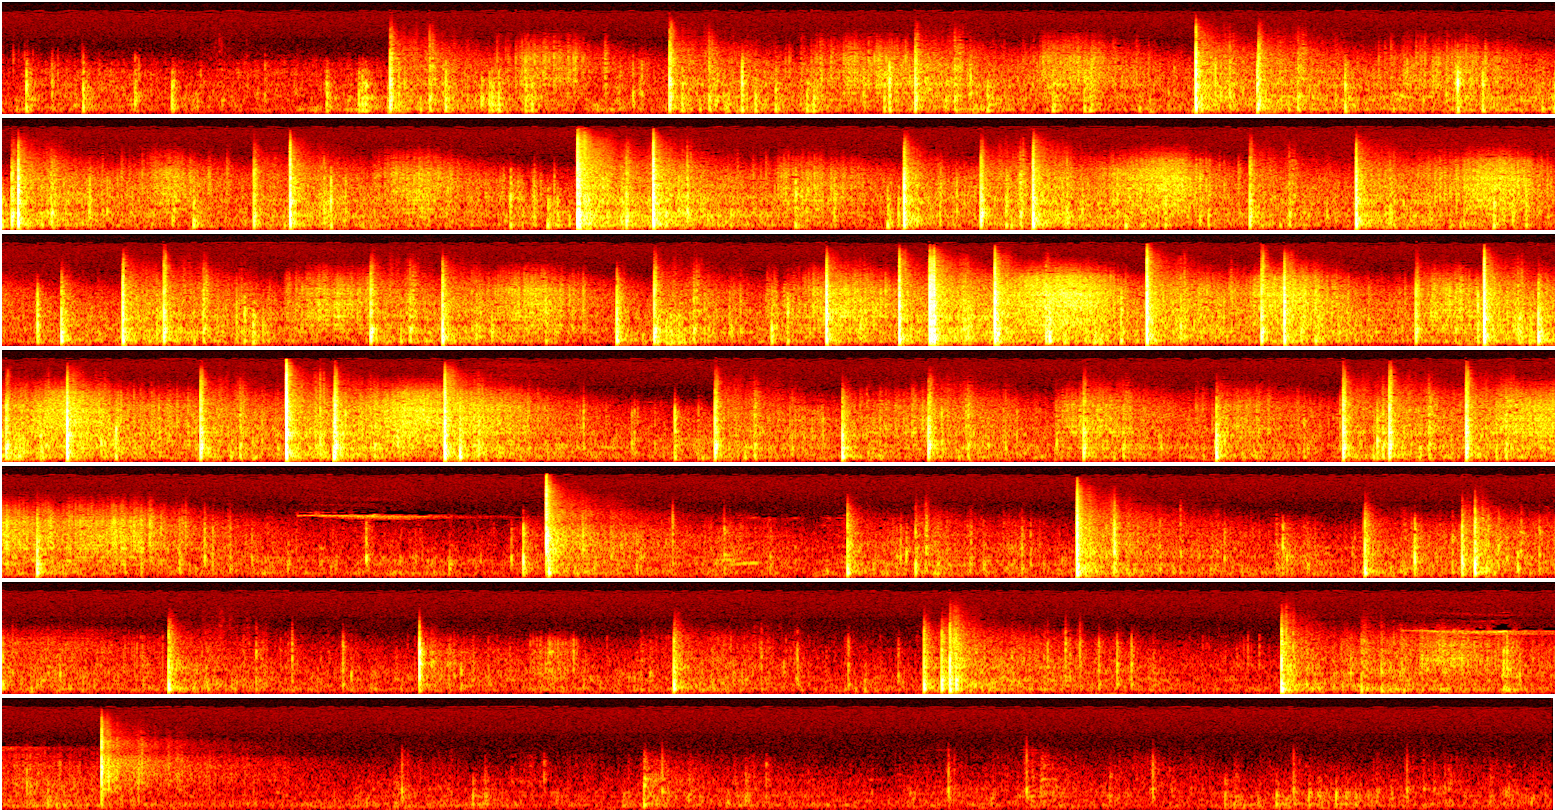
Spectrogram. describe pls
New year fireworks
background, firework, new, year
